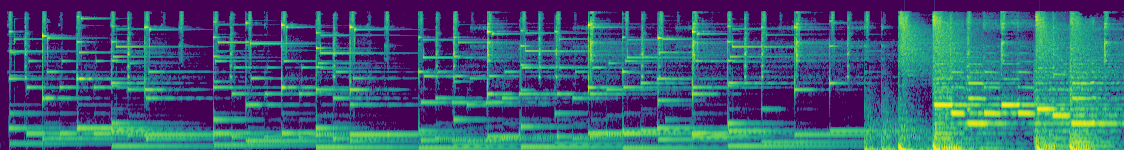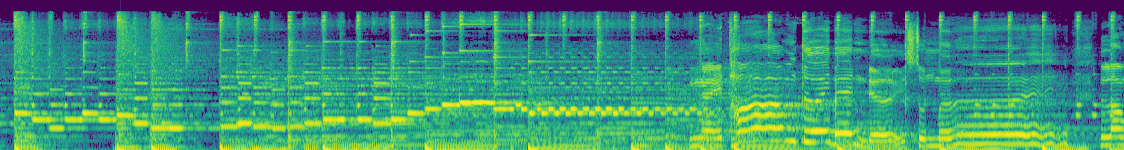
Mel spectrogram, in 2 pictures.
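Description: An instrumental song intro opens with a delicate, chiming melody of bell-like tones, then swells into a full, loud band arrangement with steady rhythm. No voices are heard.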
